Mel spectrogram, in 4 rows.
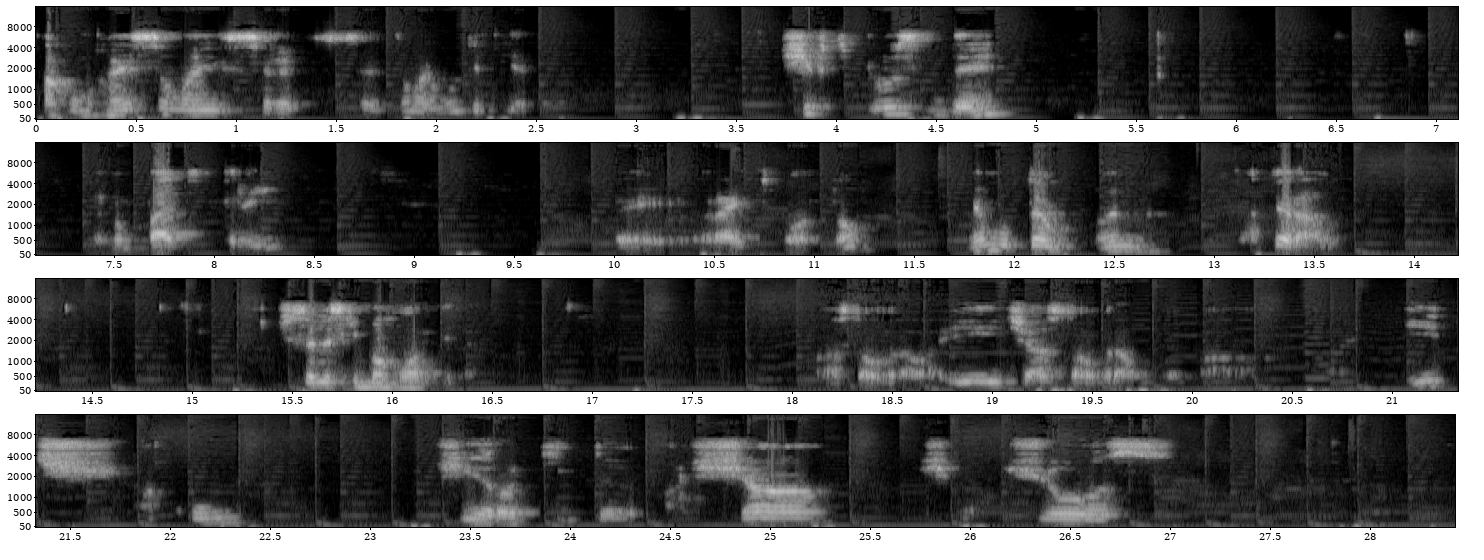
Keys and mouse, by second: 3.8 shift+d, 6.9 KP_3, 10.8-12.5 drag, 14.4-17.5 middle drag, 16.0-17.6 drag, 17.7 g, 19.3-20.9 drag, 19.5 g, 22.6 r, 25.3 g, 27.8-28.4 drag.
